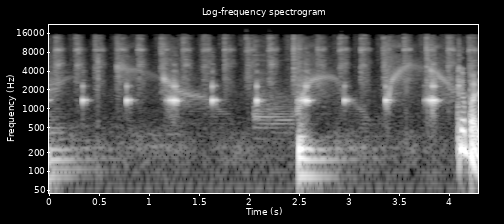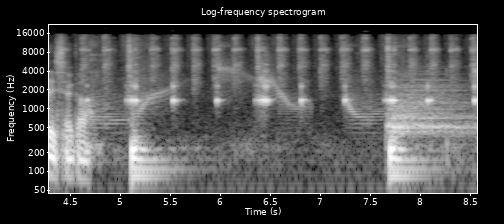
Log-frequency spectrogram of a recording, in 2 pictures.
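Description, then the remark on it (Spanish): A rhythmic rasping scrape, like a guiro, alternates with sharp, regular wooden clicks of claves in a steady percussion pattern, moderately loud, with a voice briefly speaking over it. “Aparece un güiro o raspador. Unas claves, que son estos palos que se golpean.”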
